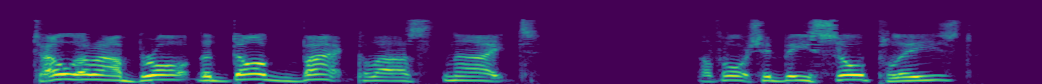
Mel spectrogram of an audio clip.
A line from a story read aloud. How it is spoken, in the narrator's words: called out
